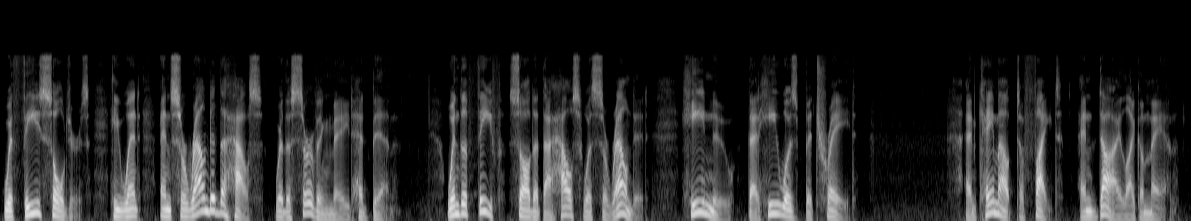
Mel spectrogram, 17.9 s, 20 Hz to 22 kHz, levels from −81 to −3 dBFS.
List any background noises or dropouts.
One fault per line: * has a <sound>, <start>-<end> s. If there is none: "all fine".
all fine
